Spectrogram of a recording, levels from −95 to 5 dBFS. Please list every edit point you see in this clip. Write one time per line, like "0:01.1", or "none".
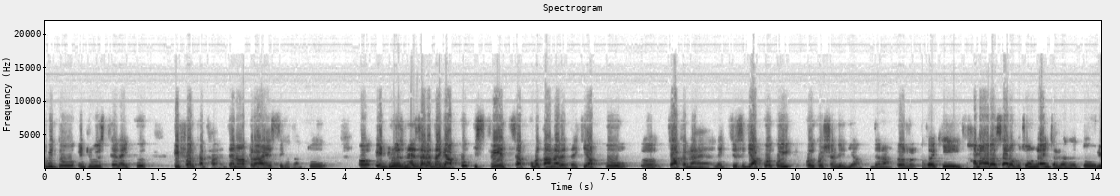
0:11.7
